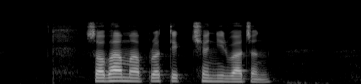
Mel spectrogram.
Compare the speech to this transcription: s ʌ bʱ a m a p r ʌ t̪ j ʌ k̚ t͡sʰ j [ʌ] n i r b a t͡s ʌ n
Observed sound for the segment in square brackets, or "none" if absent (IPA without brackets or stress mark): ʌ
